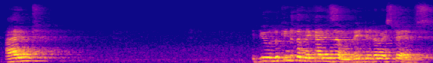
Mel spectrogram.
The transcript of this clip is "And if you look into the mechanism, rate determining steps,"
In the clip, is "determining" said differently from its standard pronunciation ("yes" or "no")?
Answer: yes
